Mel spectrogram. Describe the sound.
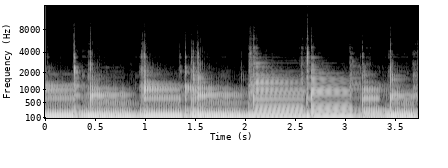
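A bass line on bass guitar is played alone. Deep, plucked notes ring and sustain in a loud, steady, groovy rhythm, with a few slides between pitches.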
